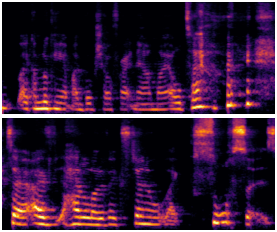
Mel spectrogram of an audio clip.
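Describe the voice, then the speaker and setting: There is noticeable background noise behind a woman with an Australian accent. Her pitch is fairly high, and her loudness swings a lot. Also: ordinary pitch variation, fairly quick pace. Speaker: spiritual mentor and success coach. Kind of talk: interview conversation.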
